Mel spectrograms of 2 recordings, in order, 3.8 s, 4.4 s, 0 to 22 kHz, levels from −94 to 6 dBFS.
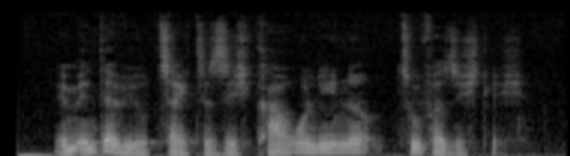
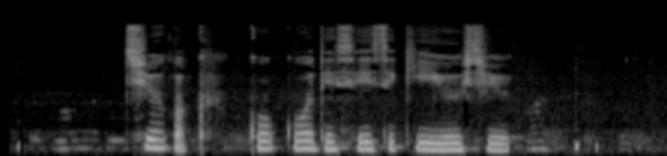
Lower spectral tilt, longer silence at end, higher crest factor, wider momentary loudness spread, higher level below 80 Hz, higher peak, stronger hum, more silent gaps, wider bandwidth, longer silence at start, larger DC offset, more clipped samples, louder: about the same, -6 dB/octave vs -5 dB/octave; second, 0.3 s vs 0.8 s; about the same, 18 dB vs 20 dB; second, 13 LU vs 17 LU; first, -56 dBFS vs -78 dBFS; second, -22 dBFS vs -14 dBFS; neither; neither; first, 16 kHz vs 11.5 kHz; second, 0.15 s vs 0.4 s; neither; neither; second, -40 LUFS vs -33 LUFS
